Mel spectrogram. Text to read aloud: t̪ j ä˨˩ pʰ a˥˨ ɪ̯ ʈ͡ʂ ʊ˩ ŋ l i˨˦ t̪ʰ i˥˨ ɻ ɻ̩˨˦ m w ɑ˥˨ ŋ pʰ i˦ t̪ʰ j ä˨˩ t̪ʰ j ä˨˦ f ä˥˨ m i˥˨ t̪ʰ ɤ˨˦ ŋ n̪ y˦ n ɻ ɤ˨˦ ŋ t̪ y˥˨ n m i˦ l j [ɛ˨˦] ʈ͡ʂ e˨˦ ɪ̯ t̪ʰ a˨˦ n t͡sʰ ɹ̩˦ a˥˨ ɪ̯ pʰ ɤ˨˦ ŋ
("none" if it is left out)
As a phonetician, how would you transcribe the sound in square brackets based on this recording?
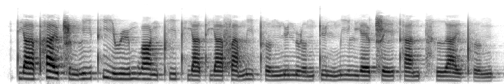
ɛ˨˦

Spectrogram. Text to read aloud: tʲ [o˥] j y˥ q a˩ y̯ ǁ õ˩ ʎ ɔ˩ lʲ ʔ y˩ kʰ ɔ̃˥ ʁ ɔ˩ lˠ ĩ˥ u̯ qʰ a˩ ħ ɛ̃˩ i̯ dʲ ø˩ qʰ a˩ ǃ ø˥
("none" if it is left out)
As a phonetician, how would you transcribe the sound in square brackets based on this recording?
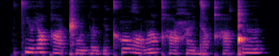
õ˥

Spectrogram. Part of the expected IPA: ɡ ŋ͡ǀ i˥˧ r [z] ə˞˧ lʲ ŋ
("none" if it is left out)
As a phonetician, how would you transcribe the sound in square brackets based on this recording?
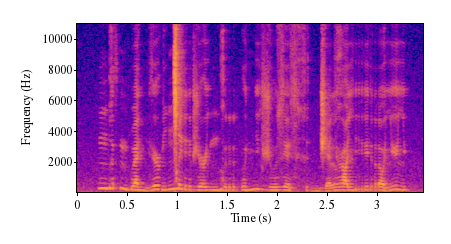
ʒ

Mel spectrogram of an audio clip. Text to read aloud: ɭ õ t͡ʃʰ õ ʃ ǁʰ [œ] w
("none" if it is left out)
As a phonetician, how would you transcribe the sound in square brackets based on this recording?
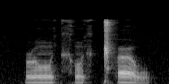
œ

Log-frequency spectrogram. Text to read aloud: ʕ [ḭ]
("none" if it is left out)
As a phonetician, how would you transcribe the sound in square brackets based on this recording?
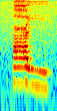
i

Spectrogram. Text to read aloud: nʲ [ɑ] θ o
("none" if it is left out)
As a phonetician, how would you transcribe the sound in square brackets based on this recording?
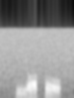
ɔ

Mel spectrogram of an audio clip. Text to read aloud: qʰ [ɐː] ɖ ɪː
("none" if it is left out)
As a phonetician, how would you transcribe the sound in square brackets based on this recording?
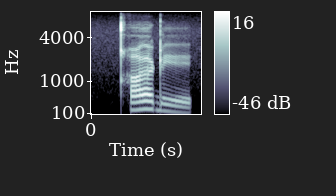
ɐː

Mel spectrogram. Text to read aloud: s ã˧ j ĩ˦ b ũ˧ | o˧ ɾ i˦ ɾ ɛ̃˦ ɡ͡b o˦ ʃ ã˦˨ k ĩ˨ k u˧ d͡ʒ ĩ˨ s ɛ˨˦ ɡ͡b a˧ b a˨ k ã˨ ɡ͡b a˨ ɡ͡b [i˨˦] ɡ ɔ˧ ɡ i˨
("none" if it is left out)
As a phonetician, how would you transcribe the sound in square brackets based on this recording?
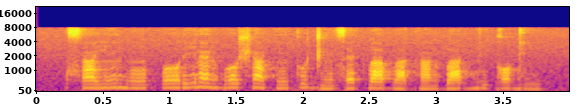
i˧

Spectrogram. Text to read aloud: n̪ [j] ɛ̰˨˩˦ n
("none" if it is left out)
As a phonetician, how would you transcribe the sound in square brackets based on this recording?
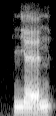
j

